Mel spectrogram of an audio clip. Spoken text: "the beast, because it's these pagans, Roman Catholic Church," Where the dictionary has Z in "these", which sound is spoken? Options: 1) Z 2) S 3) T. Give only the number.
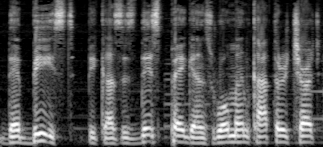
2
